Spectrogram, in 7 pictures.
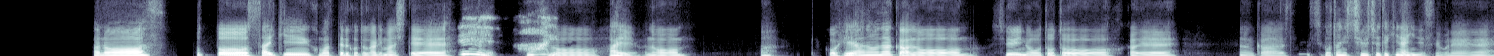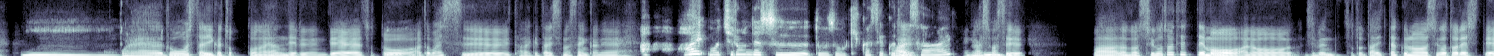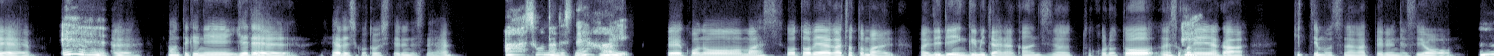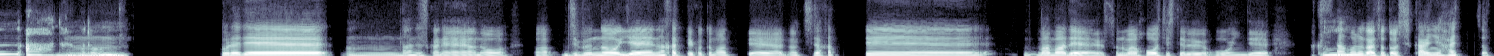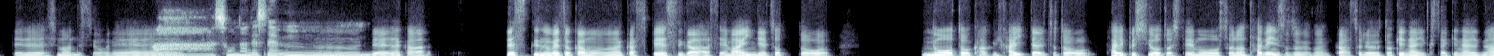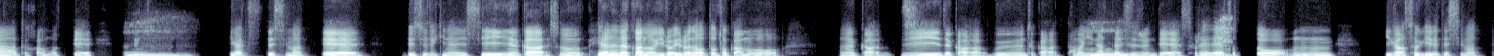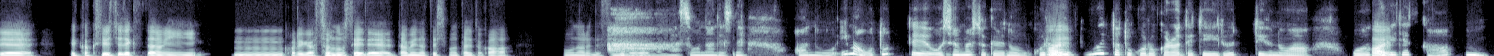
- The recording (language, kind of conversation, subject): Japanese, advice, 周りの音や散らかった部屋など、集中を妨げる環境要因を減らしてもっと集中するにはどうすればよいですか？
- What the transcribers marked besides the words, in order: "途切れて" said as "そぎれて"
